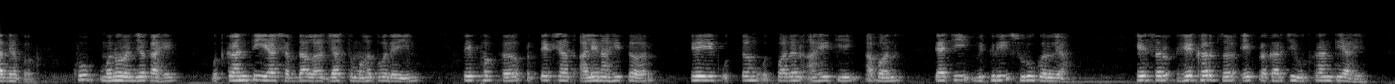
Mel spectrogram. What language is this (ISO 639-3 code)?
mar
